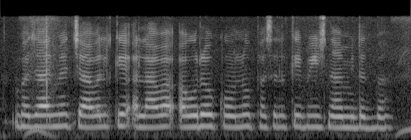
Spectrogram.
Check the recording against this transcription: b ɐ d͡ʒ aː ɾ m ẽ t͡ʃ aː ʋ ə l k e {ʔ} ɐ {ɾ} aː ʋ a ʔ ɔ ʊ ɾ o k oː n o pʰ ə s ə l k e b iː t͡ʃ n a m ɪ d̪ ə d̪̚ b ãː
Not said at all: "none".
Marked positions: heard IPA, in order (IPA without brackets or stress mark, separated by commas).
ʔ, l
